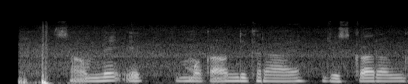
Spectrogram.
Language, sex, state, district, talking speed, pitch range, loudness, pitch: Hindi, male, Chhattisgarh, Raipur, 115 wpm, 100-155 Hz, -21 LUFS, 150 Hz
